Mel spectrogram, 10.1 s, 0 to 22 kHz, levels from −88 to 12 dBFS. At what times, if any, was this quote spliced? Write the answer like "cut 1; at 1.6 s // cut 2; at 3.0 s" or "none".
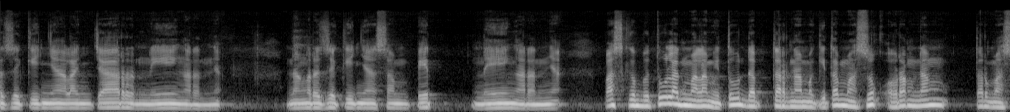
none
